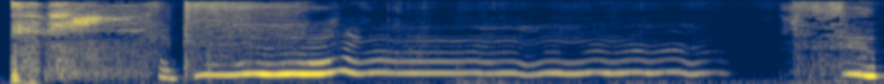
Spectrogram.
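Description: A brief rustle of handling, then a voice humming one held note for about two and a half seconds, its pitch wavering up and down, stopping shortly before the end.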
